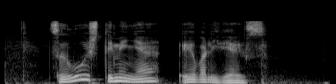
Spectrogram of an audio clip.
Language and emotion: Russian, positive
